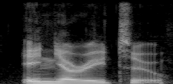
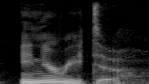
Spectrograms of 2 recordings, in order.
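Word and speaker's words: Iñárritu: Bur Inorito. Yeah, I was way off. Inorito. Inorito. pronunciation.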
